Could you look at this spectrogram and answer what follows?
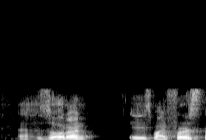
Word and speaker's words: Zoran: tell me the the the the right um pronunciation of your first and last name Zoran is my first name and is the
